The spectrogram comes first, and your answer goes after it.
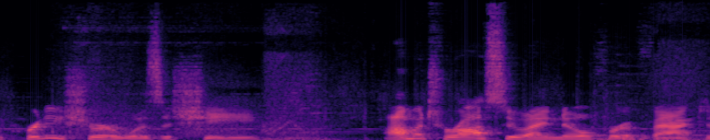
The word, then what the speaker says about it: Amaterasu: her by her name, Amaterasu. But I mispronounced it one time as Amateur Asu, so calling her an amateur. As a portonamo, I always say that word wrong, of amateur and Amaterasu.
